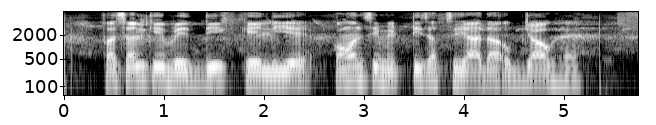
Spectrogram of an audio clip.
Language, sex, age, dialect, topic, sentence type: Hindi, male, 18-24, Marwari Dhudhari, agriculture, question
